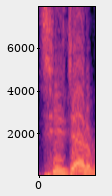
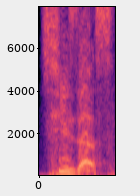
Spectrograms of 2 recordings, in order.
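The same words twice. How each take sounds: First: "সিজার" with a final r sound; common mispronunciation. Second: "সিজাস" ending in an s sound; corrected pronunciation. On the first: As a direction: end "সিজার" on r, not s. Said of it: "ভুল উচ্চারণ করে থাকি". ("সিজার", শেষে র দিয়ে ভুল উচ্চারণ) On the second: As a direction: finish "সিজাস" on s, not r. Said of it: "আসলে এটা উচ্চারণ হবে". ("সিজাস", শেষে স দিয়ে সঠিক উচ্চারণ) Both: Shown as a demonstration.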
